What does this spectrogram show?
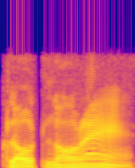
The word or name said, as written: Claude Lorrain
